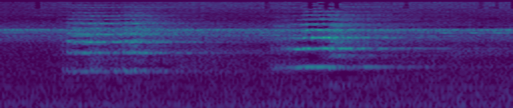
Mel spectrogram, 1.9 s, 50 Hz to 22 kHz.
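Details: Wilson's bird-of-paradise in West Papua, recorded between late July and mid August: two harsh, buzzy notes rich in overtones, about 0.7 seconds apart, over a steady high insect whine.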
